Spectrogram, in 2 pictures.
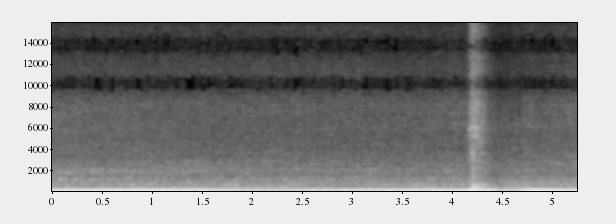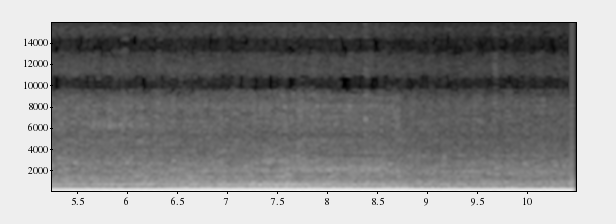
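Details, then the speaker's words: Cummins diesel truck swapped from 5.9 to 6.7 with bigger injectors, big turbo and manual valve body, first test drive after transmission reinstalled, warming to recheck trans fluid: steady deep drone, one brief bump, then smooth; all gears work, normal running. "first test drive after we got the trans back in try to get it warm so we can reject trans fluid"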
